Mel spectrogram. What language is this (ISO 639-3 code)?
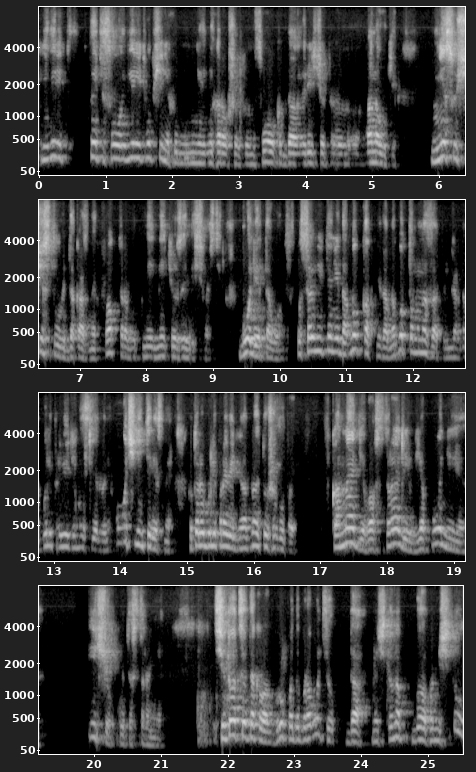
rus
